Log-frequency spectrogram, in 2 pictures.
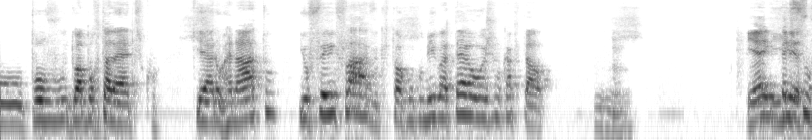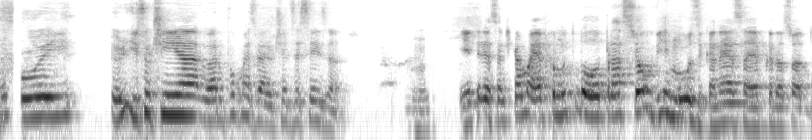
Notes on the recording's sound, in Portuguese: esteve ao vivo no instagram da Alvorada FM para um bate papo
